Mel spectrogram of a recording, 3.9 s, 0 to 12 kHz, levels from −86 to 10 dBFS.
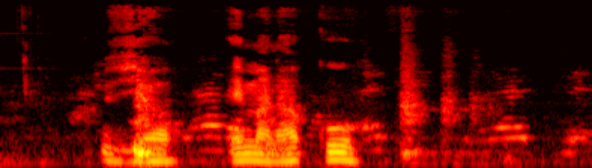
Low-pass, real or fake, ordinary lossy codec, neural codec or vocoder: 10.8 kHz; real; Opus, 64 kbps; none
